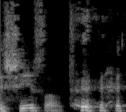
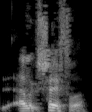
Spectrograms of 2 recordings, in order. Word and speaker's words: Alex Schaefer: Am I pronouncing it right? Yes. I was I would say Shaer my German background. Alex Schaefer.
